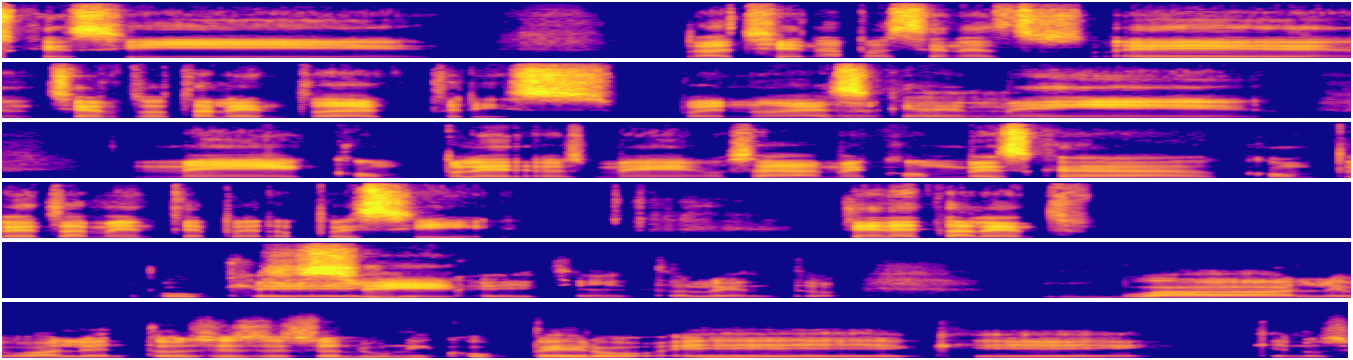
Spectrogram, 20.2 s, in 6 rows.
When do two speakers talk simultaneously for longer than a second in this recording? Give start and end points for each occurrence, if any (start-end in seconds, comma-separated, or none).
none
